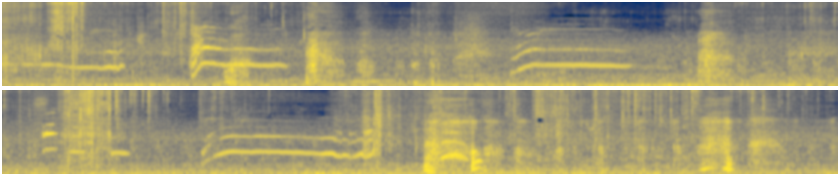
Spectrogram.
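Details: Devoted street cat mother guiding a person to her kittens, calling repeatedly: a series of drawn-out, slightly rising meows spaced a second or two apart, mixed with clicks, rustling and handling noises.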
